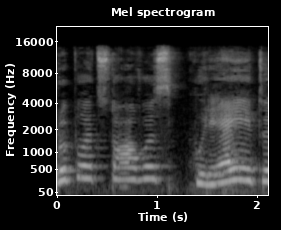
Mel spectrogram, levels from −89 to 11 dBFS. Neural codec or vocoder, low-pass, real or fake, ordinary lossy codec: none; 14.4 kHz; real; AAC, 48 kbps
